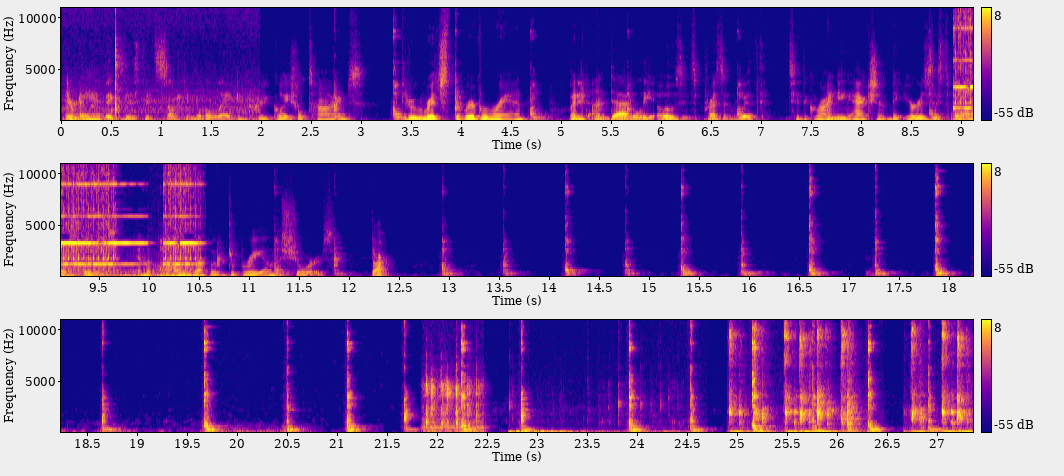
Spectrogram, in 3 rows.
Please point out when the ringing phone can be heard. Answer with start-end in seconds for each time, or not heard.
8.9-10.6.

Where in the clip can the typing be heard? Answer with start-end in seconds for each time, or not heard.
21.9-27.3.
